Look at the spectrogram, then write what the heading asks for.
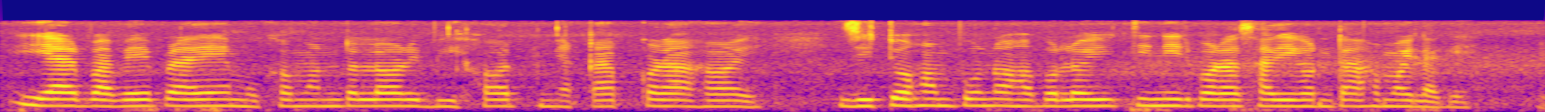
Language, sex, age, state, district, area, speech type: Assamese, female, 45-60, Assam, Nalbari, rural, read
